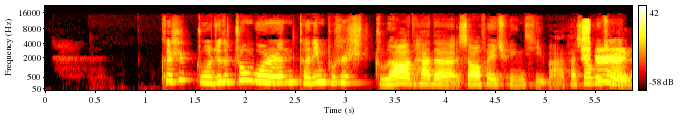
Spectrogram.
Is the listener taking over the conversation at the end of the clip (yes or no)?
yes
